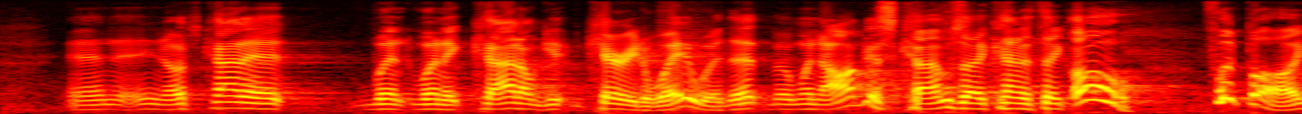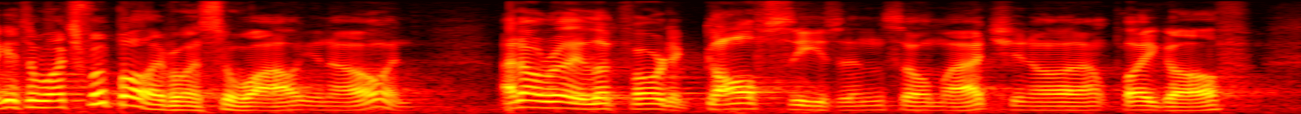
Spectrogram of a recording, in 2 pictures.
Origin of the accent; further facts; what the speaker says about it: Seattle, Washington, United States; now in Arkansas, United States; I grew up in Seattle. There's kind of two seasons, really.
